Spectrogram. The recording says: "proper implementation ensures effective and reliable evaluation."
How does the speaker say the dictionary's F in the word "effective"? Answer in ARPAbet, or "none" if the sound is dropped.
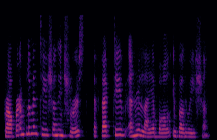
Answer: F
